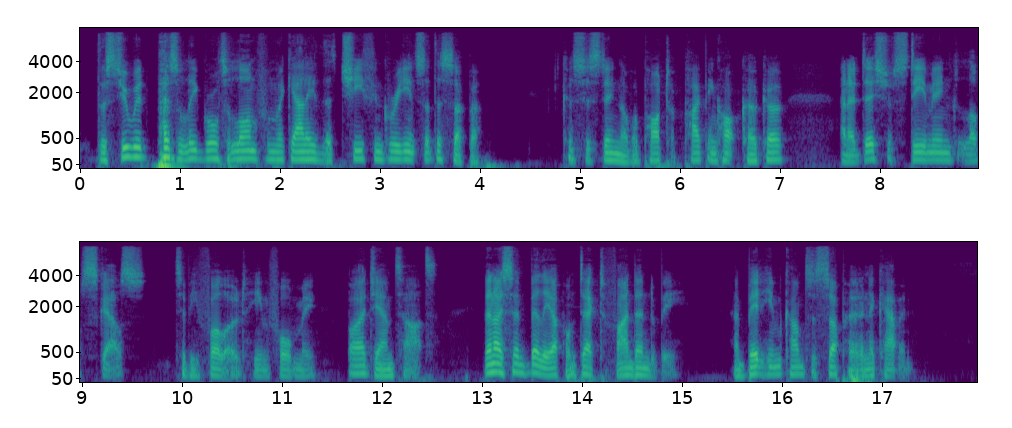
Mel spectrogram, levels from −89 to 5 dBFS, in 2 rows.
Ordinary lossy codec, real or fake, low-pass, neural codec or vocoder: MP3, 64 kbps; fake; 7.2 kHz; codec, 16 kHz, 0.5 kbps, X-Codec, HuBERT features, trained on LibriSpeech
